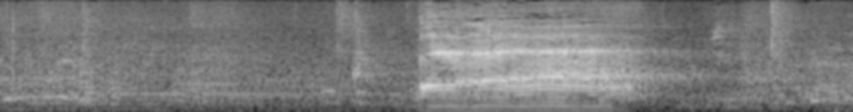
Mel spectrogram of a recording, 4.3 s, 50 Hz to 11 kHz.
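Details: Loud, one-second bleating wail, rich in harmonics, from a hand-reared female spotted seal pup born 19 April at Oga Aquarium, recorded 9 May 2017 while calling her keeper, hungry or wanting to get ashore; faint talk around it.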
